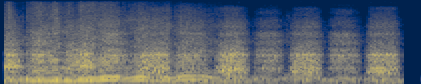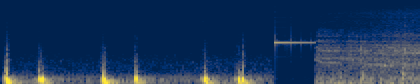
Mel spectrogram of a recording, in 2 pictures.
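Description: Intro sound design: about four seconds of music, then a heartbeat effect of three double thumps about a second apart, followed by a short high beep.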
